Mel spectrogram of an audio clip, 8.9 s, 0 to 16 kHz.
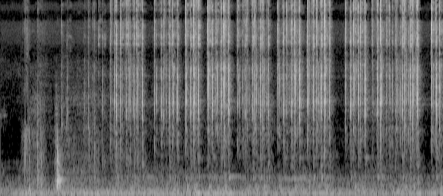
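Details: Commodore SX-64 keyboard with new membrane, after trimming membrane edge rubbing against the posts to cure scratchy keys: clean, crisp key clicks in quick typing bursts with no scratching or dragging; works normally.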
